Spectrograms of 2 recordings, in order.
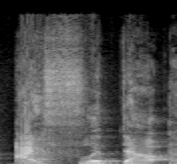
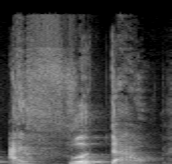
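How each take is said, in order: First: "I flipped out" drawn out slowly, each word leaned on; slow emphatic repeat. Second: Said in the usual way. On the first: Real, not acted. Fan stressing how upset the news made him, slowly.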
